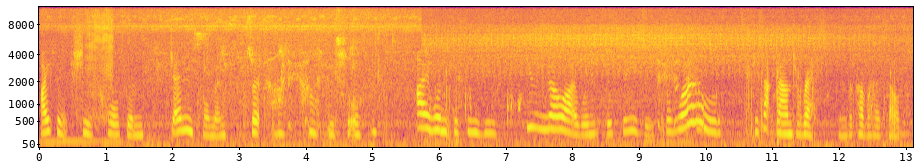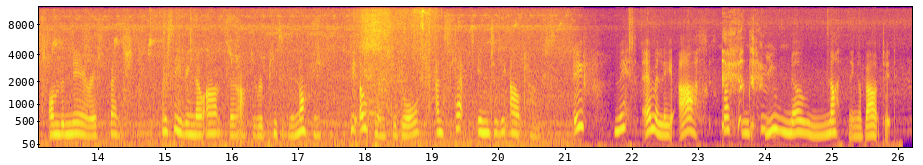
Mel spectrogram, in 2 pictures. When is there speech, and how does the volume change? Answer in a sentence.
The speech can be heard from 0.0 to 26.1 s, at a steady volume.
